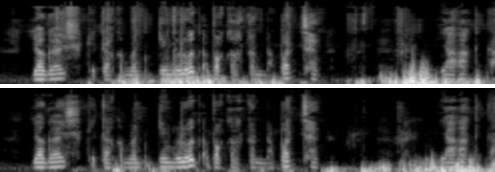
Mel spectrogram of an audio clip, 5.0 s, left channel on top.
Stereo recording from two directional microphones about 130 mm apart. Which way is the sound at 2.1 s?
20° right (ahead or behind).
